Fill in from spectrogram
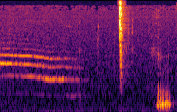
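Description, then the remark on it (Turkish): A cat lets out a long, drawn-out meow at low volume, followed by a brief sharp noise and a short low vocal sound at the end. “Durmuyor ki işte bir yandan da kedi.”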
